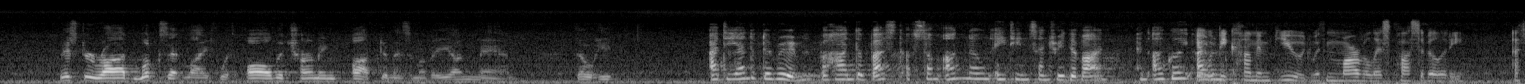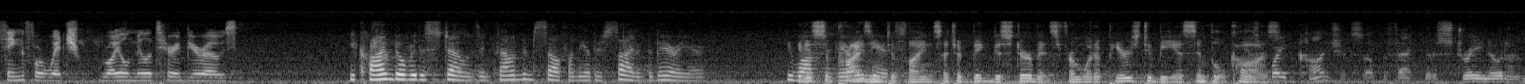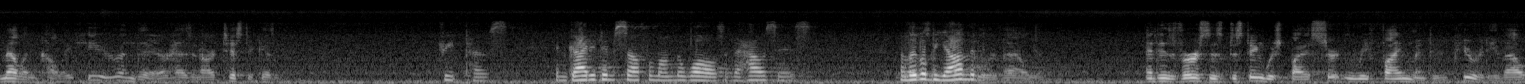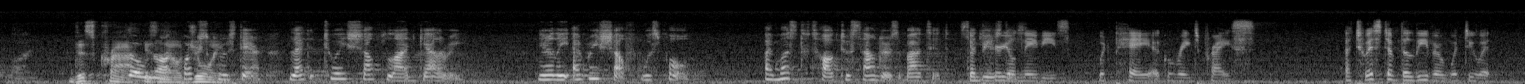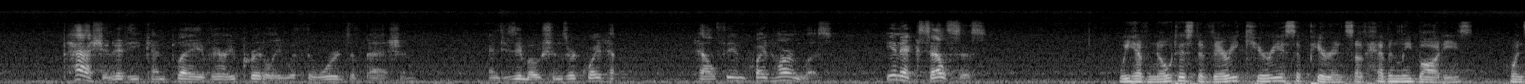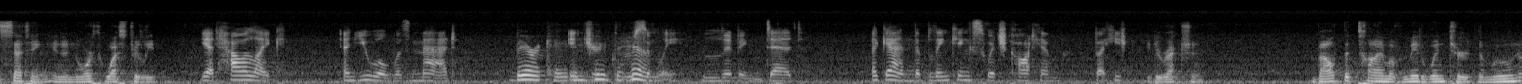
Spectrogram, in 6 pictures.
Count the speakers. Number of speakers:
5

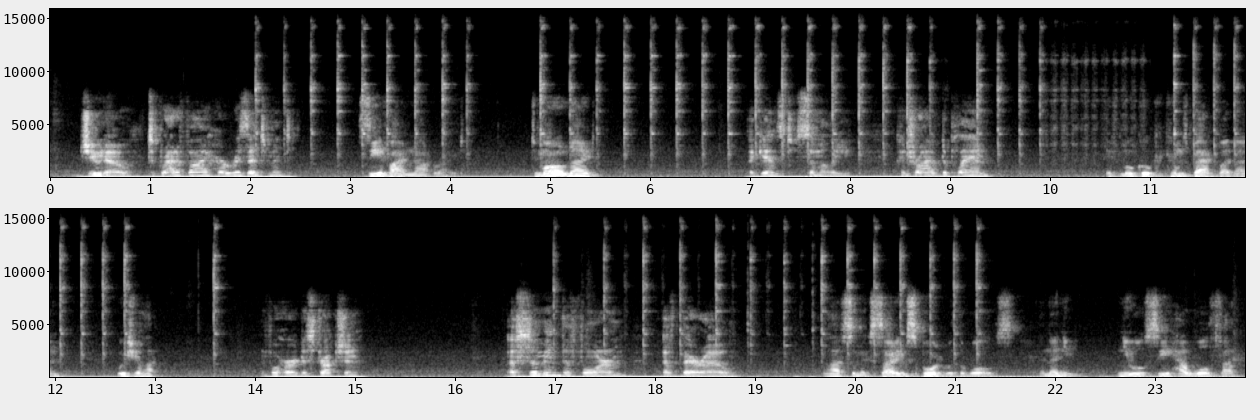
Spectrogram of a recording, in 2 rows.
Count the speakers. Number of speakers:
2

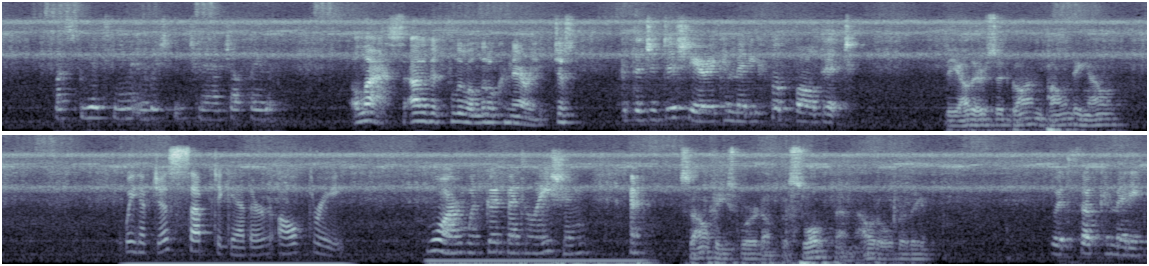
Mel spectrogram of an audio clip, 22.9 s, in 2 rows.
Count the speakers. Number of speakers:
6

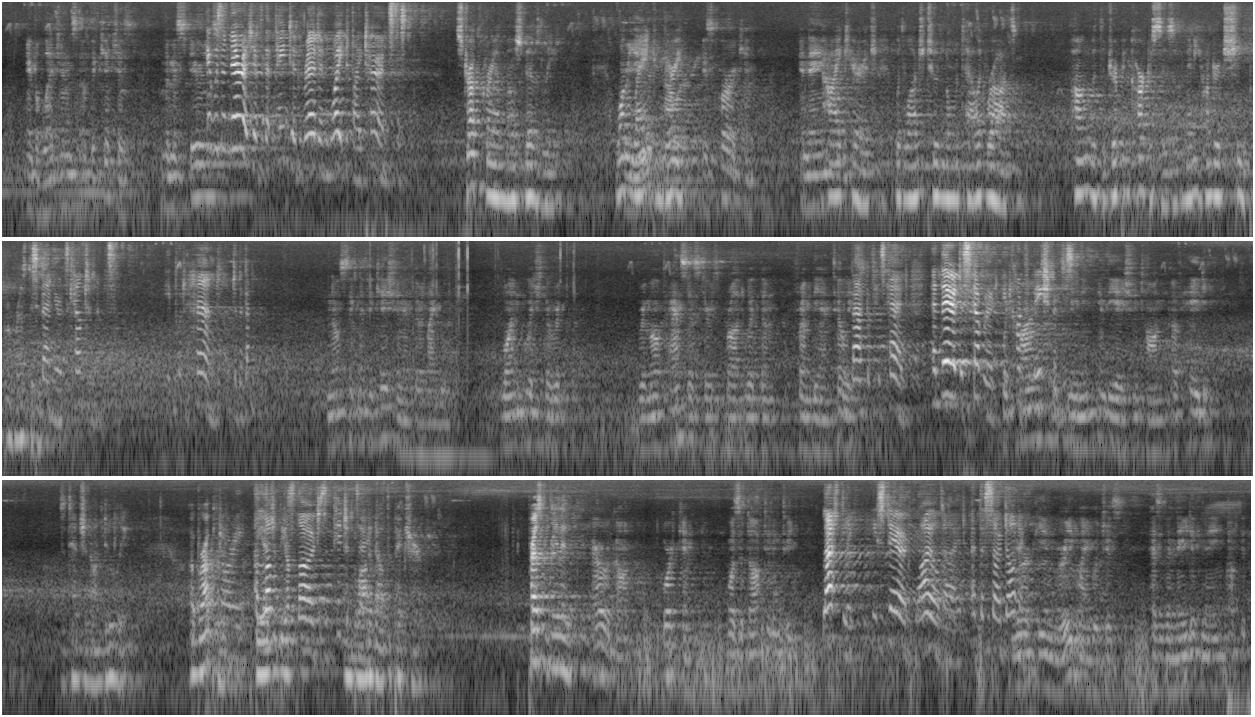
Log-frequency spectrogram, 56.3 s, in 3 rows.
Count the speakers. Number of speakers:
3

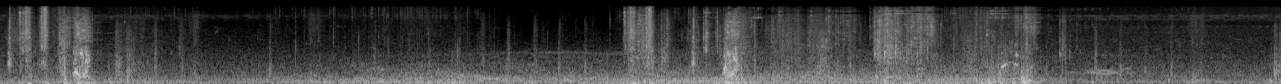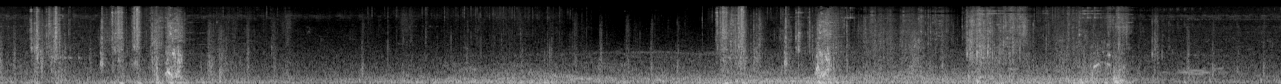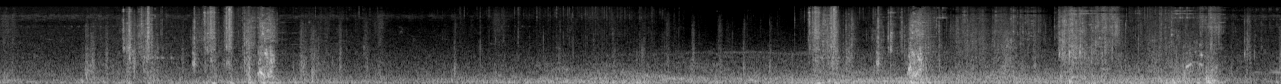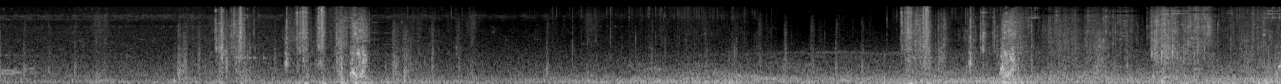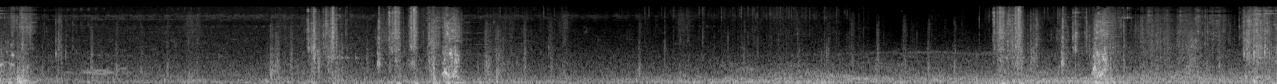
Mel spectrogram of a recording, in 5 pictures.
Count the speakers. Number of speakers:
0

